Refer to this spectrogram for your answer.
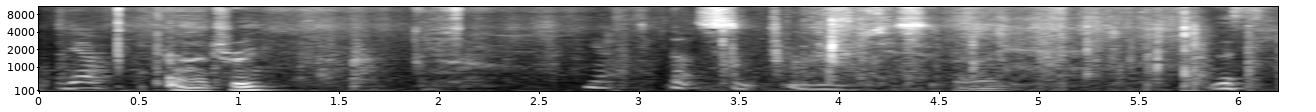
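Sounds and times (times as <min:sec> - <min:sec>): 
speech: 0:00.1 - 0:01.3, 0:02.7 - 0:05.1, 0:05.9 - 0:06.1
papers rustling and crinkling: 0:01.2 - 0:06.1.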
